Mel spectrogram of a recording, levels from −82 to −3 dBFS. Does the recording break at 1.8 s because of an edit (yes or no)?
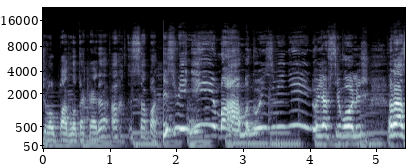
yes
